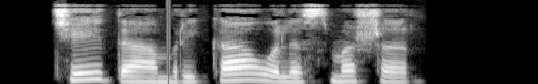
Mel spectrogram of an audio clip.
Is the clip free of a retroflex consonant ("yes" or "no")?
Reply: yes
